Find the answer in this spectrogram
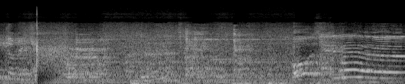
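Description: Performers' voices on a small stage, no clear words, with one sharp knock about half a second in. Near the end a drawn-out voiced sound slides down in pitch.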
